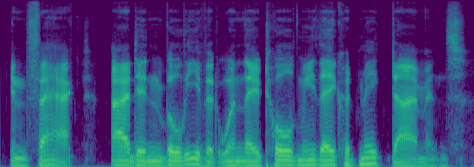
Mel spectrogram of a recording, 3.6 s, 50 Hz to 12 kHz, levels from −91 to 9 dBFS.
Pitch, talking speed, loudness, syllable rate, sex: 90 Hz, 235 wpm, -21 LUFS, 5.2 syllables/s, male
